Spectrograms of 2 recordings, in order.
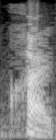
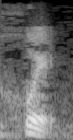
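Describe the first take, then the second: First: The syllable is said as kuài, with k. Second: The syllable is said as huì, with h. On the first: The speaker calls it right. "那读快就是破读了" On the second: The speaker calls it wrong. "这个快不读成会"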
